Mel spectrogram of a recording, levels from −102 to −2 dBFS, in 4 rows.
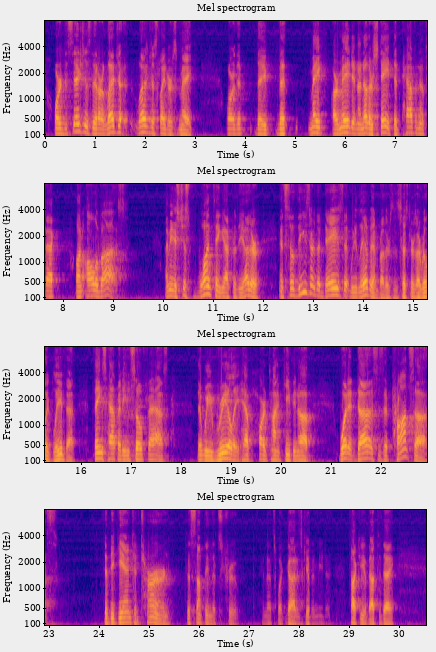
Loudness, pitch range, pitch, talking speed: -27 LUFS, 100-140 Hz, 120 Hz, 180 wpm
